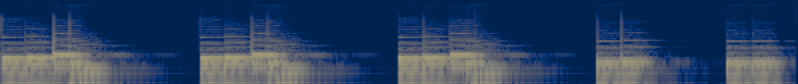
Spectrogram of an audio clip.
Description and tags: Mystery Book
A Mystery Type Sound
dark, mystical, thinking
